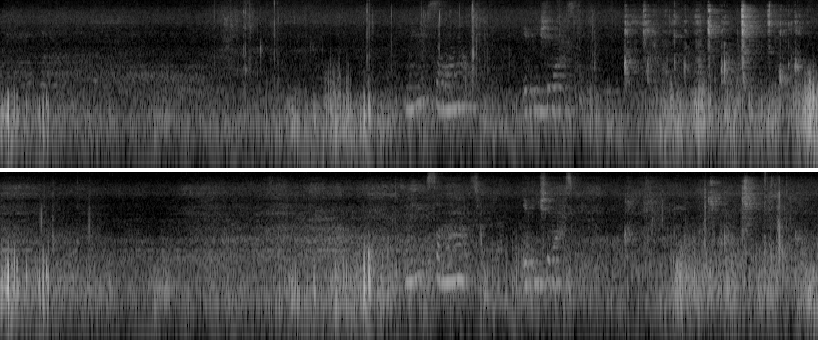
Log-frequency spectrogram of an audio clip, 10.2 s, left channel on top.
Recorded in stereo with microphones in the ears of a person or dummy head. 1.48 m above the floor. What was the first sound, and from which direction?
A woman speaking, 70° right (ahead or behind).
